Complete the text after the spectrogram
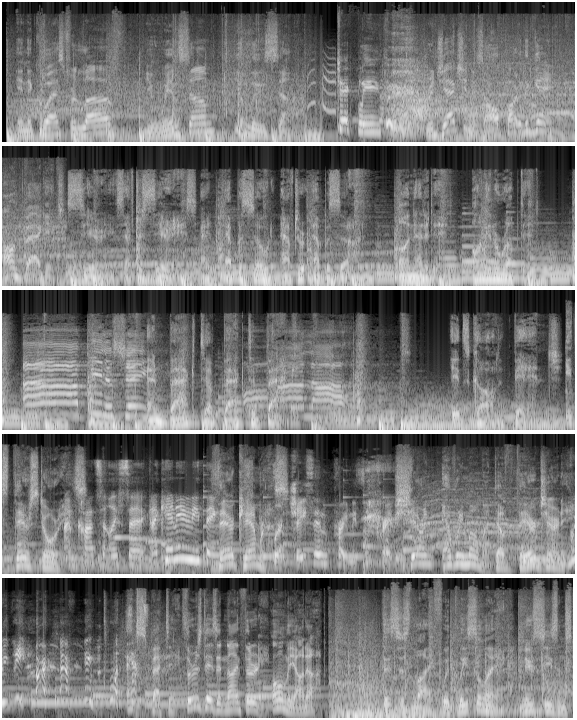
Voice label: promo men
